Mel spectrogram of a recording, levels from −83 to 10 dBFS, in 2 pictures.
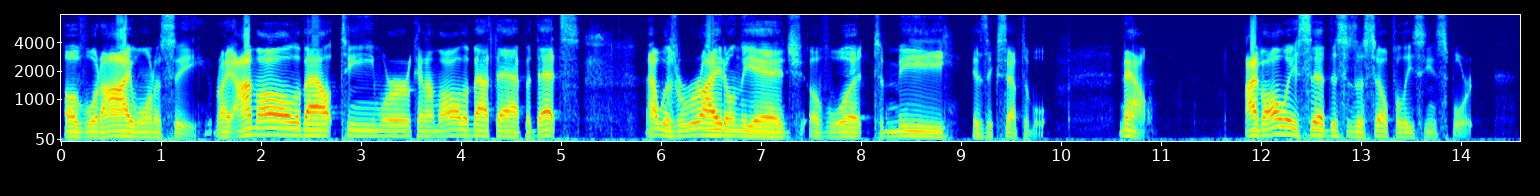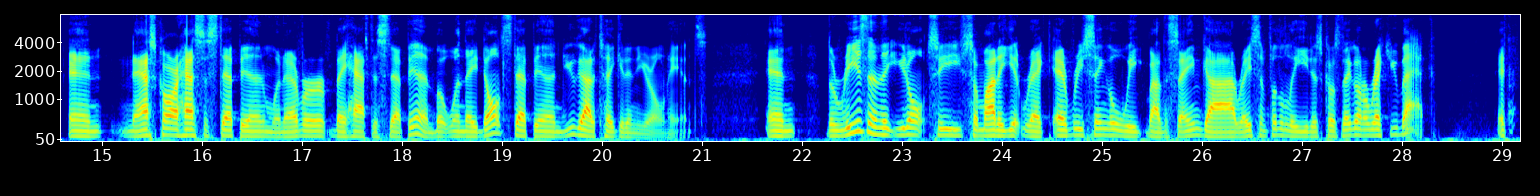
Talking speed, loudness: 195 wpm, -19 LUFS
